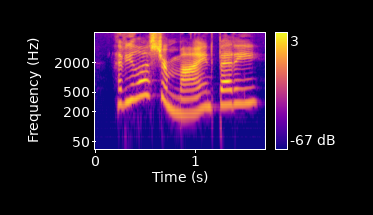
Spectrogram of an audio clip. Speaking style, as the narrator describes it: He yelled into the darkness, from right above her

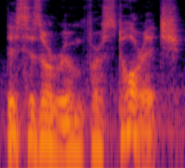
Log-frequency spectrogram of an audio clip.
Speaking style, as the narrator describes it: they rasped

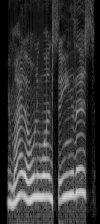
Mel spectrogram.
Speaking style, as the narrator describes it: Posse cried

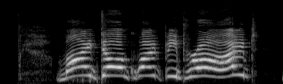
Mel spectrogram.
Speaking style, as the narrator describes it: yelled April

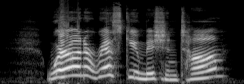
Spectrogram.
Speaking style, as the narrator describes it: shouted his father above the roar of the waves

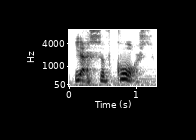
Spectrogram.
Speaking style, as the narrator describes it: a raspy voice grumbled

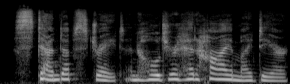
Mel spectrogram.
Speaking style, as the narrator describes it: Glynna whispered

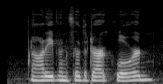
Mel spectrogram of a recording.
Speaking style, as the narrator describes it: Potter murmured

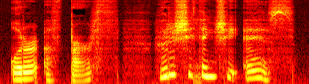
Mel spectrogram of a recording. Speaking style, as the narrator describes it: Nora mumbled

